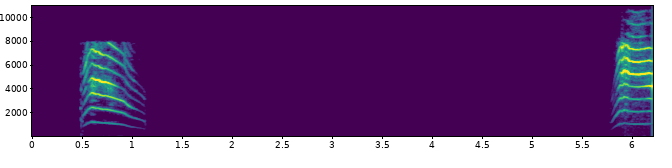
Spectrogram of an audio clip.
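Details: Kitten meow, a short high downward-sliding mew, then a long silence before a second mew begins at the very end.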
